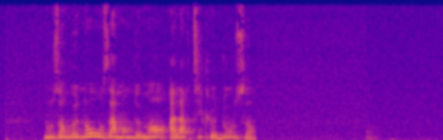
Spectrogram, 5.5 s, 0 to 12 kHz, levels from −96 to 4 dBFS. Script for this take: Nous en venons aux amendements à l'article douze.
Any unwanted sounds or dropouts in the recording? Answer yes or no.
no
